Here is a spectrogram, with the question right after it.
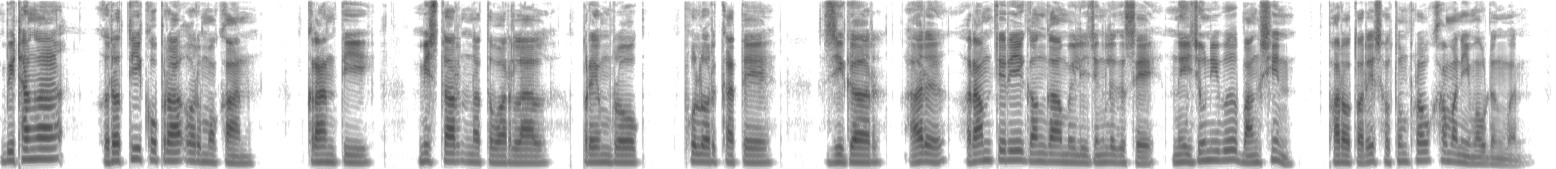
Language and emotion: Bodo, neutral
